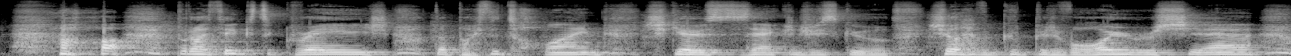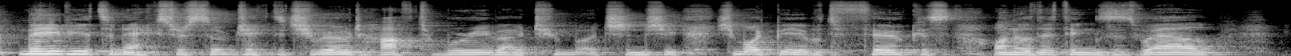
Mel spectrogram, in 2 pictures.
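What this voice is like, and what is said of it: Put-on voice of a school parent. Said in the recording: “put on my Gael school voice”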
